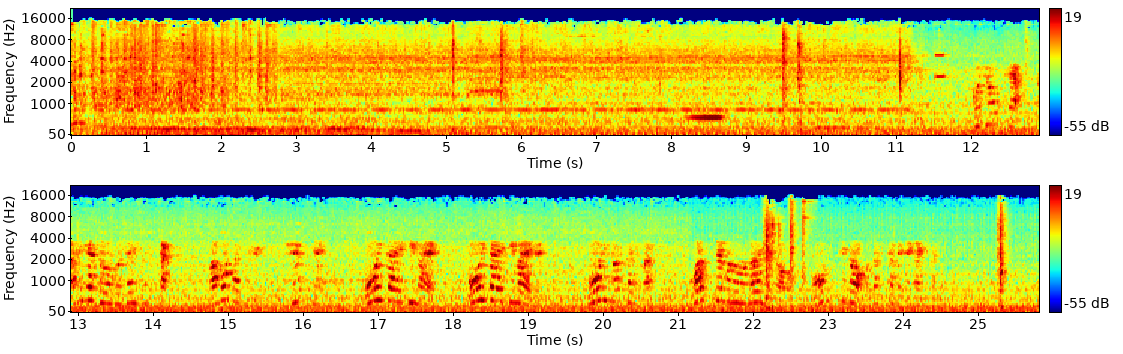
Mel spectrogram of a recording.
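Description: A diesel city bus engine idles, heard from inside the bus.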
